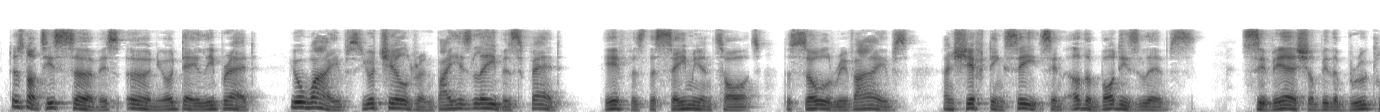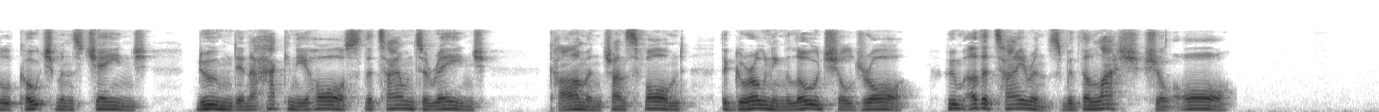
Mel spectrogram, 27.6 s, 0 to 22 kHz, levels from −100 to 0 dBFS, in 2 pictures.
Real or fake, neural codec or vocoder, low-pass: real; none; 7.2 kHz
